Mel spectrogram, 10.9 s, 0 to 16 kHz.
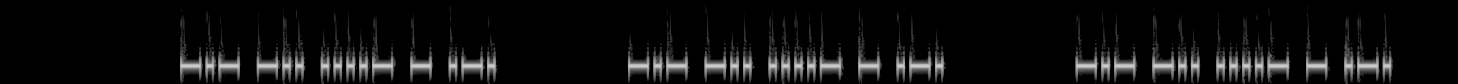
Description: Morse code, heard as a keyed tone, about 25 wpm, 700 Hz. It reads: KD4TR KD4TR KD4TR
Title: USA Call Signs - 5 Characters - Repeated 3x - 25wpm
